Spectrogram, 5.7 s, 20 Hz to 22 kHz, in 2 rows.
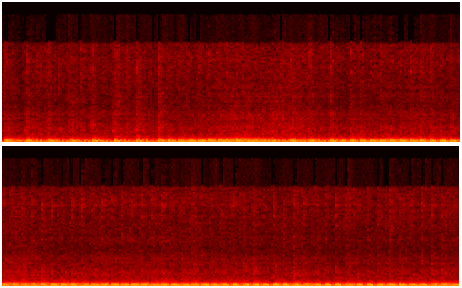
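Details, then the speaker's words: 1999 Honda 400ex carbureted single-cylinder quad, stock before a turbo install, cold start at about -16 degrees in the shop, running on choke: even, steady thump at about four beats a second; normal cold idle baseline. "while she runs it's about negative 16 degrees right now so a little cold in the shop today running with the choke on for a bit here running pretty good"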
